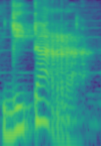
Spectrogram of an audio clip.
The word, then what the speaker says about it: guitarra: Well, where's the stress? It's the second to last syllable, right?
